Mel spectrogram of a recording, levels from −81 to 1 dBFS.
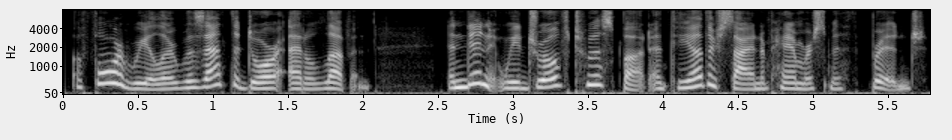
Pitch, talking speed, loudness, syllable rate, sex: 235 Hz, 250 wpm, -17 LUFS, 6.3 syllables/s, female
